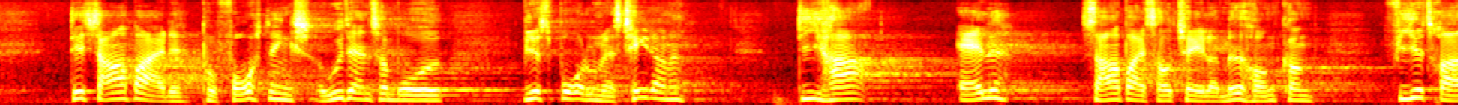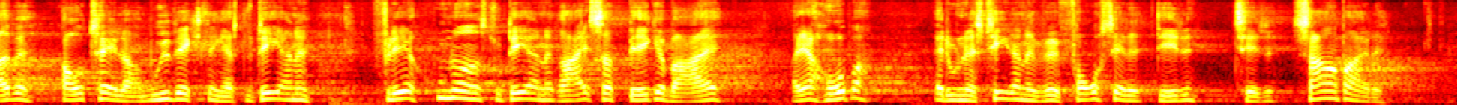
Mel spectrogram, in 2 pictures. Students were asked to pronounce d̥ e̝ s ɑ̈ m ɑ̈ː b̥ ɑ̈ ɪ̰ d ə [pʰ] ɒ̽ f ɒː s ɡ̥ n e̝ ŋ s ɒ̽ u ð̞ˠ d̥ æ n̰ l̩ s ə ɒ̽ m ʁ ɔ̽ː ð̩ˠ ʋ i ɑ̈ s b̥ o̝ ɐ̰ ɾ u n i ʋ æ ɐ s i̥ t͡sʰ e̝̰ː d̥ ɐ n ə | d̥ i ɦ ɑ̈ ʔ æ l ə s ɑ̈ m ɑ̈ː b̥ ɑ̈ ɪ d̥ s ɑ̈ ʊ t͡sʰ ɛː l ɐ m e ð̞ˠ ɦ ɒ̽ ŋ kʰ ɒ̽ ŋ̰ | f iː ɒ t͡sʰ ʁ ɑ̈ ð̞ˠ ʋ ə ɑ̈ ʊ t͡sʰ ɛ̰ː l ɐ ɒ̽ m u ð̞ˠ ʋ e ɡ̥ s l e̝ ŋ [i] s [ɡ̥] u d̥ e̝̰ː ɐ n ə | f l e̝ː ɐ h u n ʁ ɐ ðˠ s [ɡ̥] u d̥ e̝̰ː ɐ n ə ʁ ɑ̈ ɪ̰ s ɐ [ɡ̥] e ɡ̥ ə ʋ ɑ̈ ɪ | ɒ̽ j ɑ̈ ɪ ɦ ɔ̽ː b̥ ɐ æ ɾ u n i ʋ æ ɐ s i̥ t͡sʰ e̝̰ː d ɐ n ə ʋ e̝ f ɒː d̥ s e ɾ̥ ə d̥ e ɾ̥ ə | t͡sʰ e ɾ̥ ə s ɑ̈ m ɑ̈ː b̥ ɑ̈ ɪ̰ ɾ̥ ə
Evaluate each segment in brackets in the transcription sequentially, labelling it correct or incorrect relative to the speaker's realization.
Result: correct, incorrect, incorrect, incorrect, incorrect

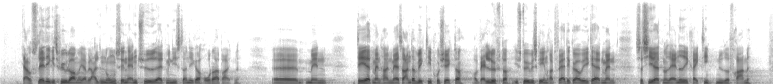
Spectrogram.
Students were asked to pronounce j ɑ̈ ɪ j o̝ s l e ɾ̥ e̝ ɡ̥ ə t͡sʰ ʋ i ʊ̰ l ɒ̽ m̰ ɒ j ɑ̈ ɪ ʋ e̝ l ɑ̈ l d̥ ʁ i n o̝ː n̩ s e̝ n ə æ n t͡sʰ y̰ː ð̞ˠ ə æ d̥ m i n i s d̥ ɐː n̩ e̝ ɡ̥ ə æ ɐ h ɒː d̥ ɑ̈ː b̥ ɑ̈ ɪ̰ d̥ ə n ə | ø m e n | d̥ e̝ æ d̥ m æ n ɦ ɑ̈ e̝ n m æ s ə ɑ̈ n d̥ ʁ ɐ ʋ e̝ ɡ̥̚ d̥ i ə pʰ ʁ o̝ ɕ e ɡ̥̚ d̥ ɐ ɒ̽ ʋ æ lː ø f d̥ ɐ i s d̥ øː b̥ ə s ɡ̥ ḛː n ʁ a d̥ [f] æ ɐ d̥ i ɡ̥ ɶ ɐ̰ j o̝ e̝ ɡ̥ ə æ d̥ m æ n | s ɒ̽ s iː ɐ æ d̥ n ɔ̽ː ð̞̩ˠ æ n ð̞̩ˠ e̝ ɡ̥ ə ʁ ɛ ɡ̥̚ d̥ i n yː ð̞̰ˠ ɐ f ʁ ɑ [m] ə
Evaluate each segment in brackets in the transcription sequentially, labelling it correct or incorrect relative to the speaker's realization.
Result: correct, correct

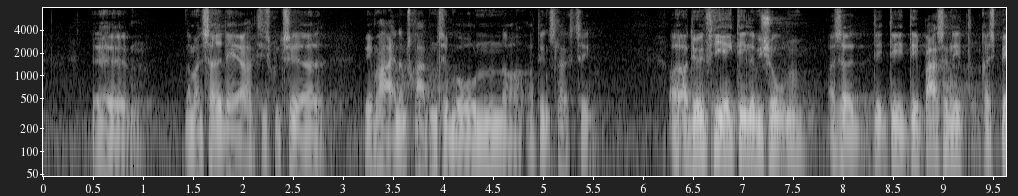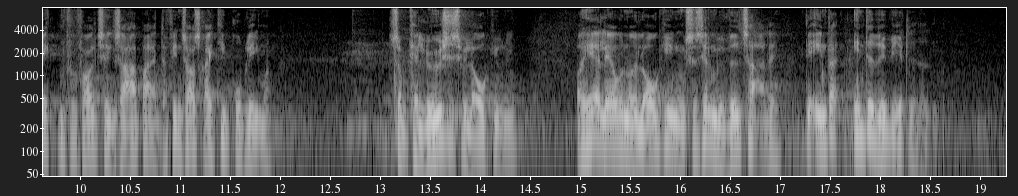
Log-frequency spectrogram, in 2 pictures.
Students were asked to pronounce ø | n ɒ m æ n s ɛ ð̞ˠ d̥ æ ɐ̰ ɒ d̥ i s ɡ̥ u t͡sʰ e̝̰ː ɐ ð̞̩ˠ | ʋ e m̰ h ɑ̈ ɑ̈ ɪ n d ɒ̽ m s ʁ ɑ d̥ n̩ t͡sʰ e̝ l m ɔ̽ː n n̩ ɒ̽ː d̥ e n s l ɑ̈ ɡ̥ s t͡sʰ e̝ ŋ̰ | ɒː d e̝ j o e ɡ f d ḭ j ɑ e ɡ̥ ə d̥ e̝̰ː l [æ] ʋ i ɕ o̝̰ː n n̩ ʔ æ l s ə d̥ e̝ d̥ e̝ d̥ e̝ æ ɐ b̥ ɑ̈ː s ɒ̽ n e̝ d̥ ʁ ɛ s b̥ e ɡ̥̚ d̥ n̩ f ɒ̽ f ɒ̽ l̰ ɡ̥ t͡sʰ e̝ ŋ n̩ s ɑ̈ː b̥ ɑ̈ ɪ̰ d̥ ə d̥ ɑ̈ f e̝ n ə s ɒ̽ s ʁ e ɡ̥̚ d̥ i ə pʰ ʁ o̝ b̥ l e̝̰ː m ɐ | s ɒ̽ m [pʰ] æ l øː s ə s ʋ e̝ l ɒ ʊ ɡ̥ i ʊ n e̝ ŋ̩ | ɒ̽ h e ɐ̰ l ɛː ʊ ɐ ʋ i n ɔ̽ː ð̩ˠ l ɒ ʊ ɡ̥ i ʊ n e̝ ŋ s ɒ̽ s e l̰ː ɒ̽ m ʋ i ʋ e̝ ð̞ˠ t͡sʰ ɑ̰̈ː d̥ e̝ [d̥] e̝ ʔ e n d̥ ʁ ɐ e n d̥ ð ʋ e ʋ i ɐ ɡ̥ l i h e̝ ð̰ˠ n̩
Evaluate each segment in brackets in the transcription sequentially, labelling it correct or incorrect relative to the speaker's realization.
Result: correct, incorrect, correct

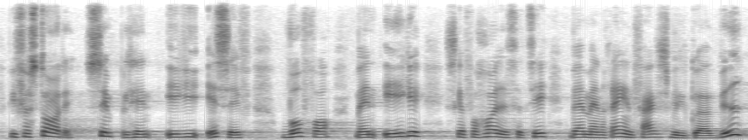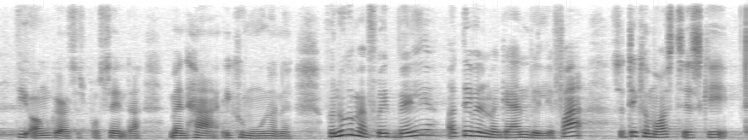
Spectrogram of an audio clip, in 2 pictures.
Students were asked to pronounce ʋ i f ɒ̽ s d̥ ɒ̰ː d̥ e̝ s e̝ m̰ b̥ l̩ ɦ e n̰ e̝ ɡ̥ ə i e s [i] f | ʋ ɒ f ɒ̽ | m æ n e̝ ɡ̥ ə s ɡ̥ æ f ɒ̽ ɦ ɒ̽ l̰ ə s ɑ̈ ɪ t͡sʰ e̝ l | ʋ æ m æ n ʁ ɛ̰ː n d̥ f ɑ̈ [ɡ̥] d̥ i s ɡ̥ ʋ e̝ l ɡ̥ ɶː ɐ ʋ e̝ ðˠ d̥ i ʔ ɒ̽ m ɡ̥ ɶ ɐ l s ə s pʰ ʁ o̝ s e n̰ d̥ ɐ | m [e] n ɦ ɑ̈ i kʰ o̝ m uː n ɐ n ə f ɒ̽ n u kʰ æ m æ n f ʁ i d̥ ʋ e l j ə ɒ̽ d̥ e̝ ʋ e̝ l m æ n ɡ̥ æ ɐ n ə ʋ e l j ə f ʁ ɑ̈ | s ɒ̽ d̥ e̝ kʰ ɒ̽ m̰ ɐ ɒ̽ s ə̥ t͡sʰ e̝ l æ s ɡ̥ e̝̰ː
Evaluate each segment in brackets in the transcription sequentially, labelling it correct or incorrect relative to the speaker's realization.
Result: incorrect, correct, incorrect

